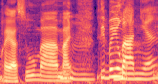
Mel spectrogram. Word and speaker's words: magna: summa, di ba yung Manya? Yung manya cum laude naman talaga yung tamang pagbigkas, hindi Yes. magna, di ba?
